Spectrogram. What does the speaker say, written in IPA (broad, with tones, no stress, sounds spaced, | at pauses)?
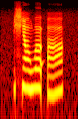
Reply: ç ɑ̃˥ w ʌ˥ ʔ ɑ̃˧˥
